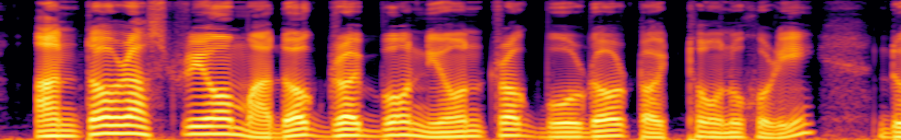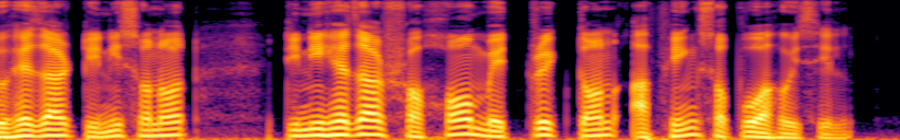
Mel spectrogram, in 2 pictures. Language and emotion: Assamese, neutral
